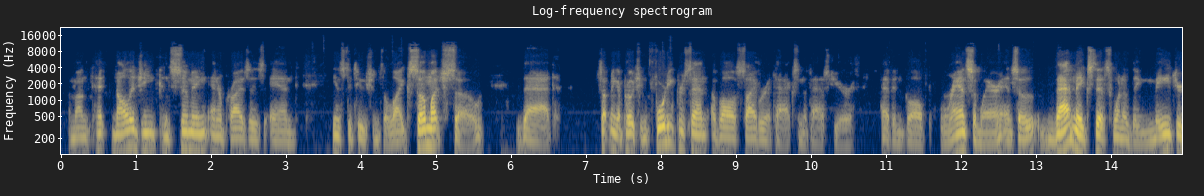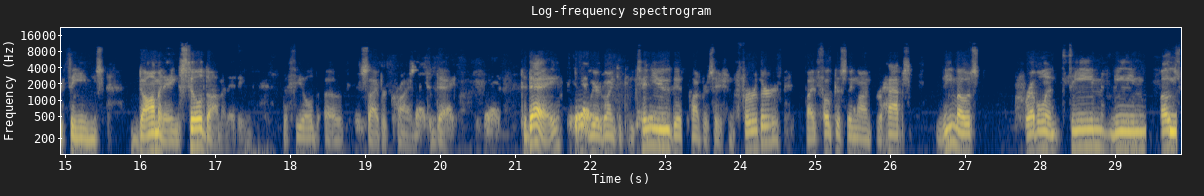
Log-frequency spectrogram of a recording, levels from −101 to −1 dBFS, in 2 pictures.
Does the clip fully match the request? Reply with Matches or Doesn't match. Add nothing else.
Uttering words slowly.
Matches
